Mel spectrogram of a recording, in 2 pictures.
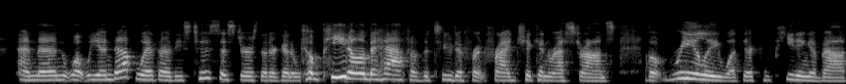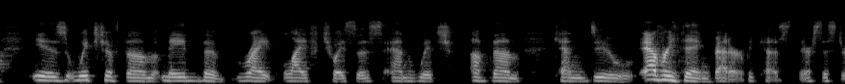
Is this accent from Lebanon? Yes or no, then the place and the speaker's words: no; Texas, United States; moved away; also born or lived in Kansas; I grew up in Texas and Kansas. I was the May. I left for New York.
